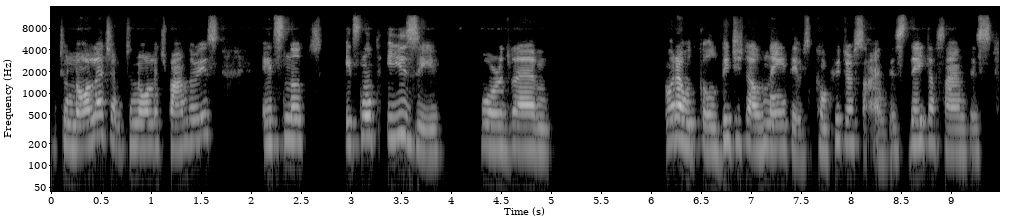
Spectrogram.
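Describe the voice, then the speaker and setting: A woman's voice: on the low side, no room sound. A middle-aged woman speaking as an academic panelist at a conference workshop, talking off the cuff with many fillers and restarts. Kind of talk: unscripted conference panel talk.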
